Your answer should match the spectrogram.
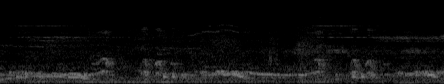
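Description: Indian fantail pigeon cooing: a continuous run of low, warbling coos that rise and fall in pitch, with a rising swoop about every second.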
